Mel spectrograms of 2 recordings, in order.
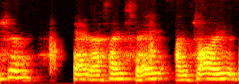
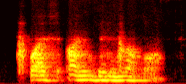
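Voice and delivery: ordinary talk, nothing marked

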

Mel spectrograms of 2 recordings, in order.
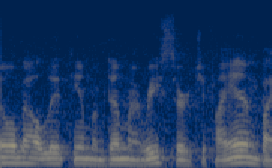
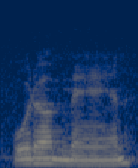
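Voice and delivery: put-on drunk voice, slower pace. Retelling people who pulled up next to the speaker, imitating drunk people. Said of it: "they're all drunk and they're sitting there like".

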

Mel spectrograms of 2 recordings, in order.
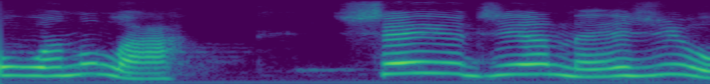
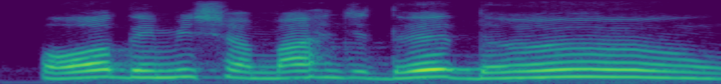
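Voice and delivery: thick, deep, slow villain voice; 5 semitones lower, 3 dB louder than usual. Storyteller voices the thumb, who has declared himself the villain, even deeper villain voice. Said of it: "E engrossando mais a voz".

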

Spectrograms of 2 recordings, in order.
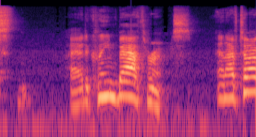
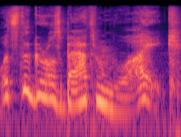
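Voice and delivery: really creepy, prying tone, acted out; 3 semitones lower, 6 dB quieter than usual. Retelling what Mark asked them, the speaker imitates Mark, creepy-like. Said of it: "like really creepy-like".

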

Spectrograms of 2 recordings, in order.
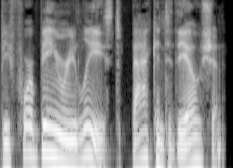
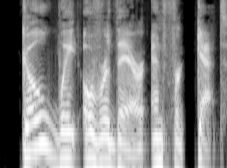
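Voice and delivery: snapping sharply, lashing out; 4 dB louder than usual. Marlin, while comforting Nemo, turns on Dory; lashing out. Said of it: "he lashed out at Dory".

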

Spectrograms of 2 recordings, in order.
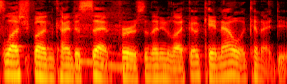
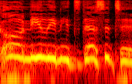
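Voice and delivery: put-on Spanish accent, pitched very high. Speaker quoting their mom on a grumpy day, in a Spanish accent. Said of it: "in her little Spanish accent".

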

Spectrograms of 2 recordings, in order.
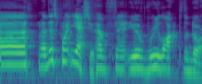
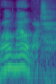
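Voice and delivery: hushed half-whispered aside in character; 5 dB quieter than usual. Half-whispering to a companion while waiting at an opened door: half-whispering in character. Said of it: "I whisper to you".

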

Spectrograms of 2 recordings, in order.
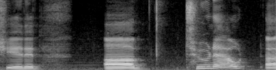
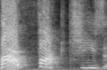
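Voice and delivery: piercing, sudden, full-volume, very high shriek; 12 semitones higher, 12 dB louder than usual. Playing a game as an enemy closes in, a sudden scream. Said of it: "I'm sorry for the scream".

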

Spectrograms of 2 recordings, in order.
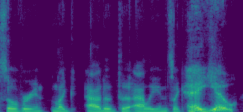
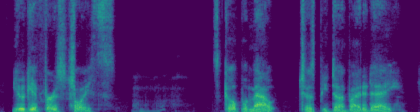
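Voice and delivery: dry, rasping voice; 4 semitones higher than usual. Voicing a character giving the players a job in a role-play scene; raspy voice. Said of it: "She rasps out".

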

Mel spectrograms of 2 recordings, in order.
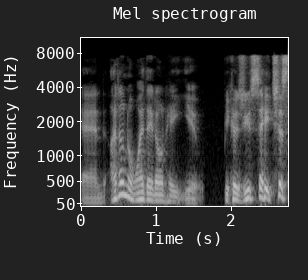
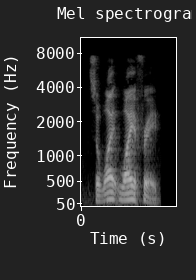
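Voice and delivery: plain

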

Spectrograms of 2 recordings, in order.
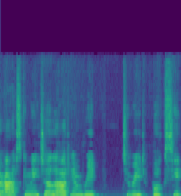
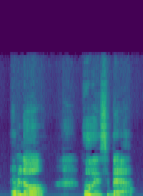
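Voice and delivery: animated, loud, swooping put-on French accent; 4 semitones higher, 6 dB louder than usual. Speaker tries the best French they can do: put-on French accent. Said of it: "That's the best French I can do".

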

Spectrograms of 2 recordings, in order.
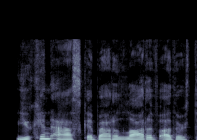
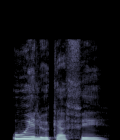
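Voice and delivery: ordinary delivery

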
